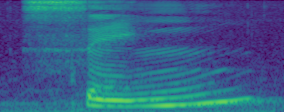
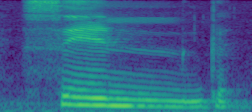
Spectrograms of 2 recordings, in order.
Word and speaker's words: sing: and repeat sing sing it is not sinned it's saying Rainer ringer tongue tongue notice how we have ng combinations belonging to the same syllable and therefore what happens is instead of pronouncing that mmm and the bill we combine the two and we pronounce a nasal sound which is velar okay sing ringer tun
